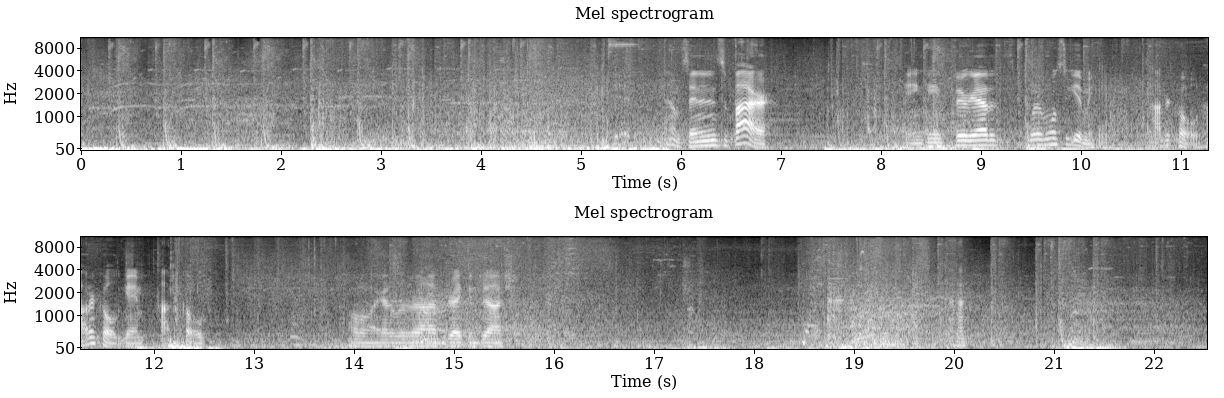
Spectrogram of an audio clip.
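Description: Gunfire and explosions crackle from a video game.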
